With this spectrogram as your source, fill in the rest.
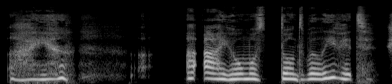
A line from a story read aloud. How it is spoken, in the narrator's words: she gasped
